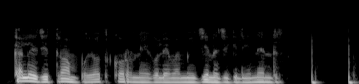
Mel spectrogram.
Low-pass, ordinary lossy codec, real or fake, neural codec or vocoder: 5.4 kHz; none; real; none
